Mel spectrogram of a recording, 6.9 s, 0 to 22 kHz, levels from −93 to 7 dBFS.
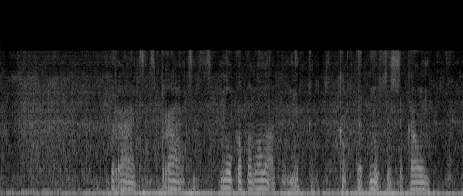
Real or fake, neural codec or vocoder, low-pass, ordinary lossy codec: fake; codec, 16 kHz, 4.8 kbps, FACodec; none; none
